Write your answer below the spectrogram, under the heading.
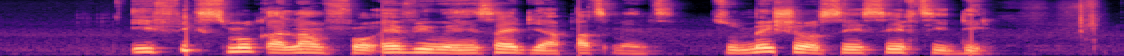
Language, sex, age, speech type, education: Nigerian Pidgin, male, 15-29, spontaneous, tertiary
